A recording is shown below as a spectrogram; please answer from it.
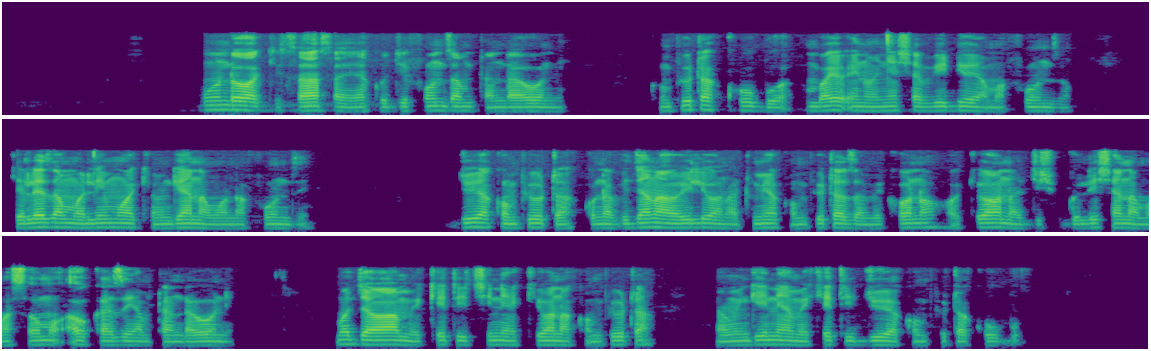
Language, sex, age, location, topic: Swahili, male, 18-24, Nairobi, education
